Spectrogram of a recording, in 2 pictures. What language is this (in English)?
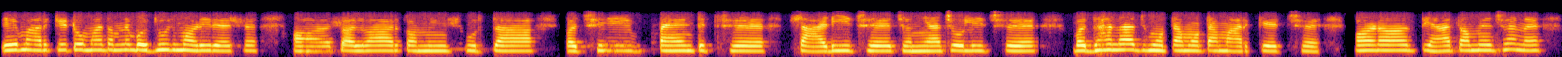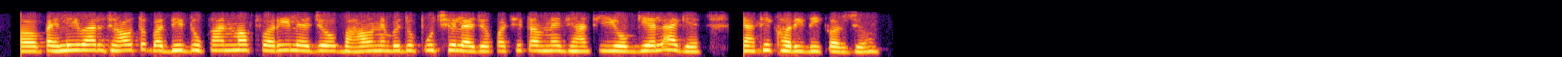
Gujarati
